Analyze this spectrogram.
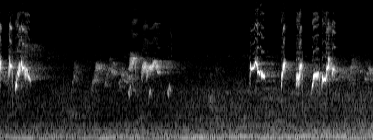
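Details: Seven-claw red-whiskered bulbul from Sơn La, Vietnam, giving its 'ché' song on a cold day; a loud chatter, softer warbled phrases, then a fast series of sharp twittering notes.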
